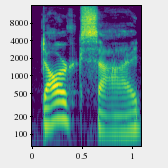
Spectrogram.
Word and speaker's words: Darkseid: So in Zack Snyder's Justice League, the big villain is Darkseid. It's spelled differently, but Darkseid, who's probably, like, if not the most powerful, one of the most powerful villains in the DC universe.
